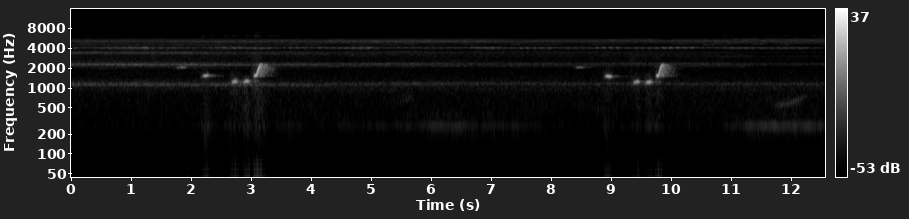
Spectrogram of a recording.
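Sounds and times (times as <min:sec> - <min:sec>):
constant tonal hum: 0:00.0 - 0:12.5
bird whistling in Papua New Guinea: 0:01.8 - 0:03.4, 0:08.4 - 0:10.1.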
